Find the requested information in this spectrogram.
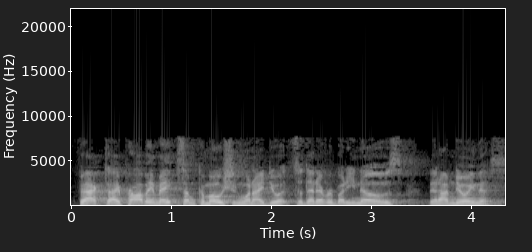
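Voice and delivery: ordinary delivery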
